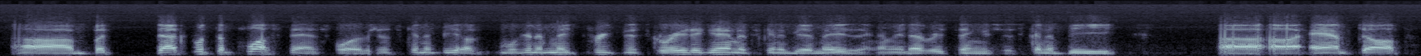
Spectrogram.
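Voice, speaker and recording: A man answering as a radio interview guest, conversational and halting with repeated words. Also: medium pitch, steady tone, dry recording. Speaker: racetrack authority executive, interview guest. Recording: thin, phone-like radio line.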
